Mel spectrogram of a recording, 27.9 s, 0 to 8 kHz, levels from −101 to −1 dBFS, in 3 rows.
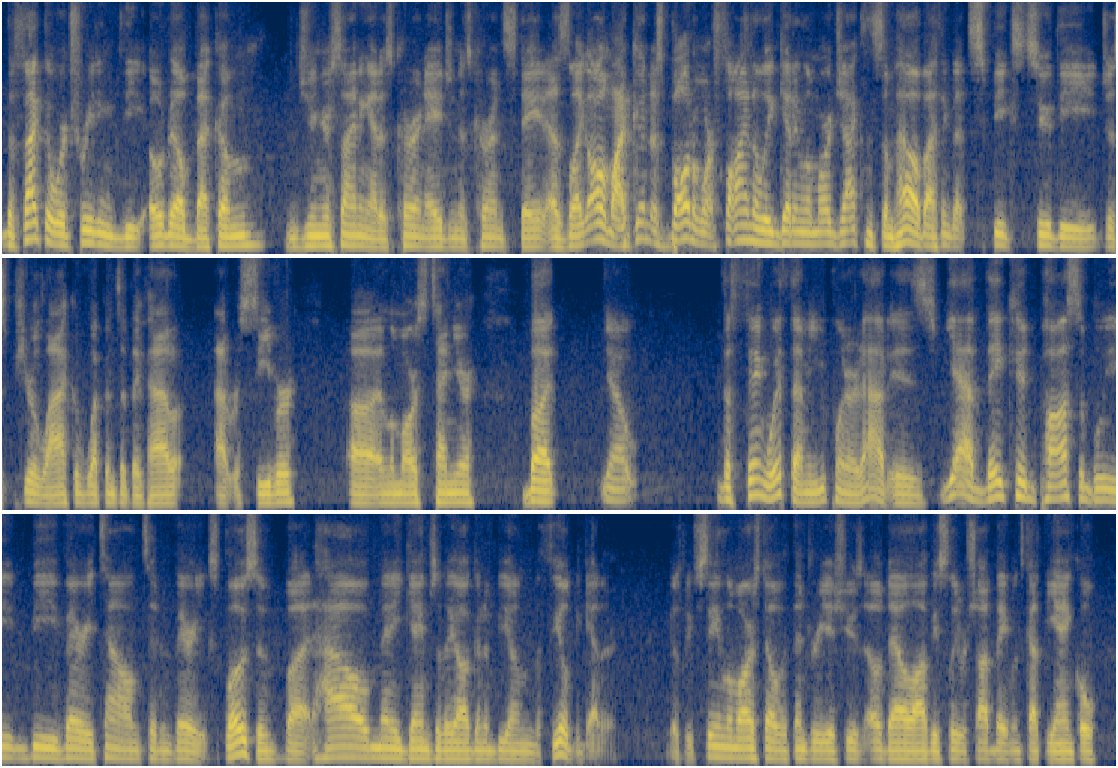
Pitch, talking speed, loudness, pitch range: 105 Hz, 220 wpm, -19 LUFS, 100-115 Hz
